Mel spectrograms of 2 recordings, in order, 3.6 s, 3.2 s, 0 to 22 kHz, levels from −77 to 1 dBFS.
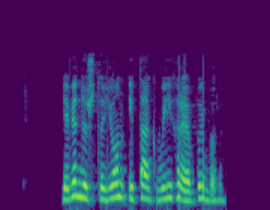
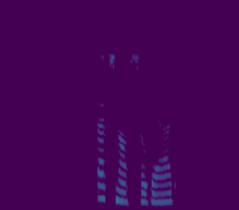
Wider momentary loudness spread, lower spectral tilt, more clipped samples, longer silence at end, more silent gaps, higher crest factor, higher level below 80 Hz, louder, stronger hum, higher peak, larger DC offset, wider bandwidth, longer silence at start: first, 9 LU vs 6 LU; about the same, -5.5 dB/octave vs -5.5 dB/octave; neither; second, 0.6 s vs 0.85 s; neither; about the same, 16 dB vs 18 dB; first, -58 dBFS vs under -90 dBFS; first, -17 LUFS vs -56 LUFS; neither; first, -2 dBFS vs -42 dBFS; neither; about the same, 7.8 kHz vs 8 kHz; second, 0.8 s vs 1.3 s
